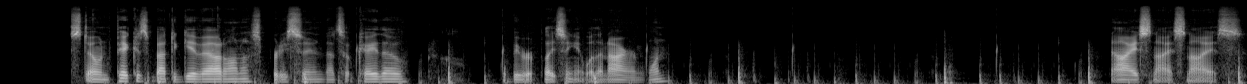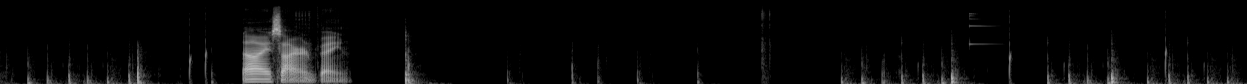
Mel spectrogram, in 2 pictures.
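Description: A pickaxe taps and chips rapidly at stone.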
